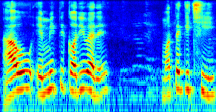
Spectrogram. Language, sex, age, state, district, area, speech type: Odia, male, 30-45, Odisha, Cuttack, urban, spontaneous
